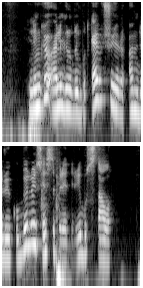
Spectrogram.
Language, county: Lithuanian, Šiauliai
